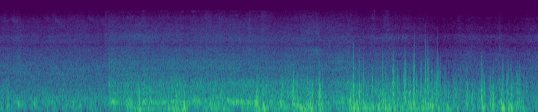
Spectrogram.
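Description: Passenger train rolling along the track, heard from an open carriage window: a steady rumble of wheels and carriage with wind buffeting the microphone. It grows louder about a second and a half in, and from about four seconds in sharp clatter and gusts come thick and fast.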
